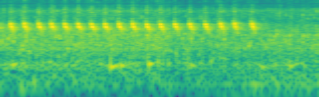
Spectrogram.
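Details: Sooty-headed bulbul, 'tembak panjang' training recording: a steady volley of about fifteen sharp, high, repeated notes delivered quickly and evenly, with soft continuous hiss underneath.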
